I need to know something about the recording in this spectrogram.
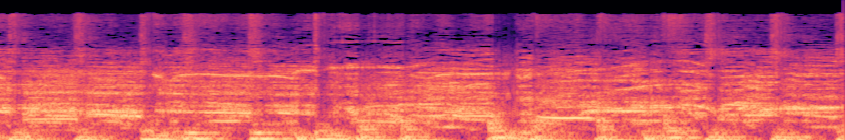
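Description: Live dancehall music played loud through a club PA, with a heavy, broken bass beat and voices over it, and a crowd shouting and cheering along.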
